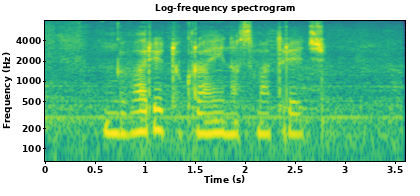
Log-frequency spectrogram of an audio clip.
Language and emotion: Russian, sad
